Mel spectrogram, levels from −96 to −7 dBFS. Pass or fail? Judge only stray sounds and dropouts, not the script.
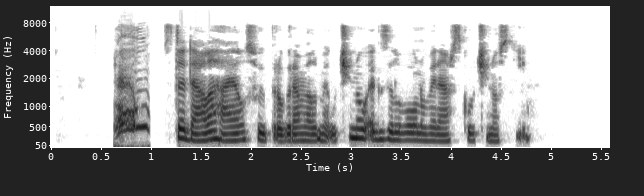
fail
